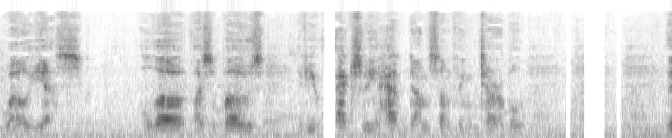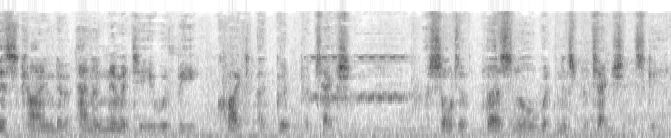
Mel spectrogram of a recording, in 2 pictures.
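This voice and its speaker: A man playing a guarded, reflective novelist's stand-in, reading interview answers in a measured, thoughtful way on a radio programme. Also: medium pitch, fairly even intonation, lightly acted. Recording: distant, noisy radio playback.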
